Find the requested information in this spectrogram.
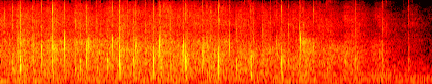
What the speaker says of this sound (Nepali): धन्यवाद दिँदै ताली बजाइदिनु होला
